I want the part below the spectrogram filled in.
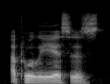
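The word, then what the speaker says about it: Apuleius: This portion of the story is literary reference to Apulius's the metamorphosis or golden s a classic work studied in mystery school such as Freemasonry.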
